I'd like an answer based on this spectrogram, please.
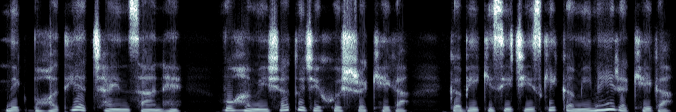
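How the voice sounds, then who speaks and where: A woman's voice: low voice, lively intonation, moderate pace, darkish tone, no echo, clean studio sound. Woman doing a scolding motherly lady. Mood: tender. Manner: scolding, affectionate. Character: motherly older woman, scolding but loving.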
